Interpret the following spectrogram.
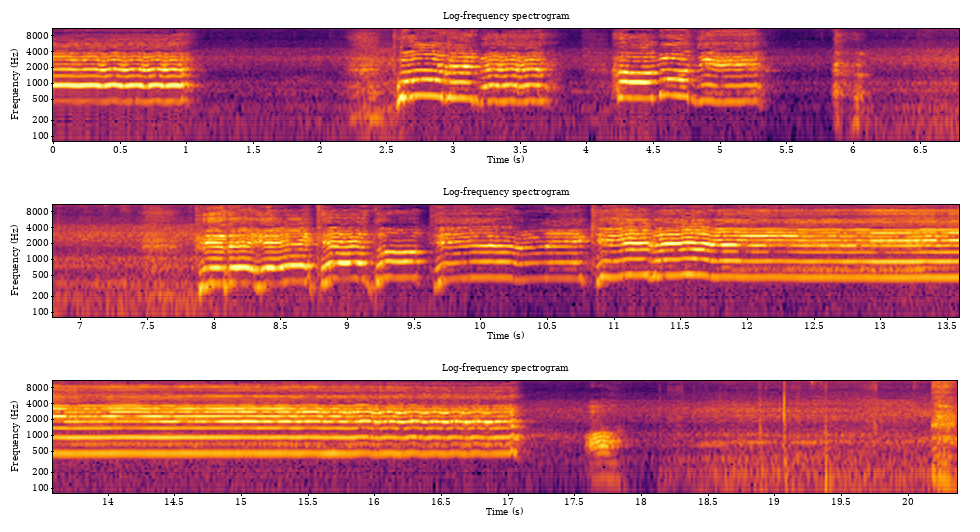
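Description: A solo singer practising a high ballad passage: a held high note, short sliding phrases, a run of wavering notes, then one long held high note of about five seconds that stops abruptly. The singing is strained and not clean, which the singer blames on tiredness and weak abdominal support.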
